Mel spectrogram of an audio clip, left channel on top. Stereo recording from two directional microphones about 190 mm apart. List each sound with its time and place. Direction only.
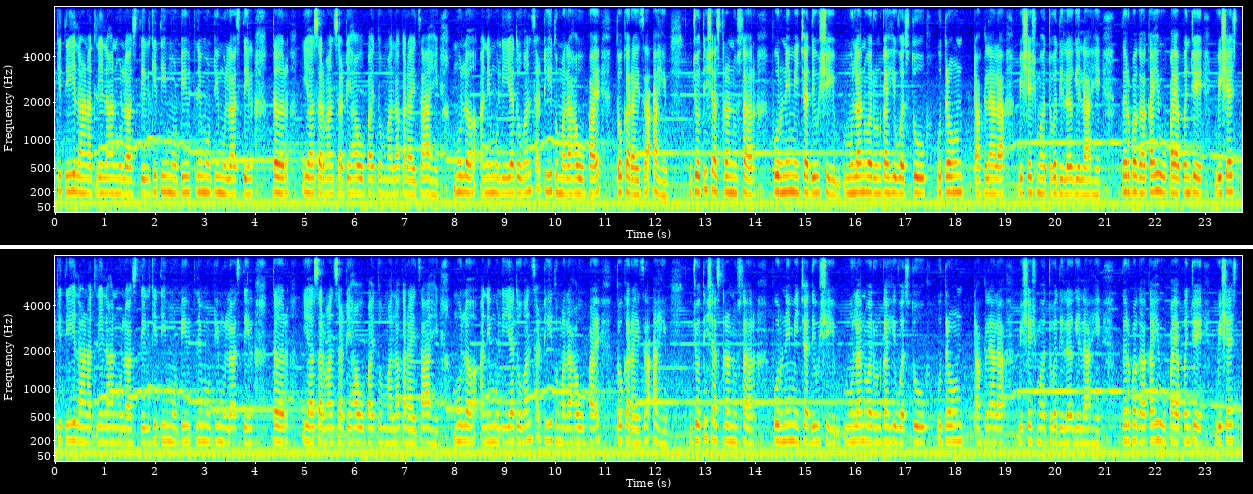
0.0 s speech: 20° left (ahead or behind)
4.4 s a woman's voice: 20° left (ahead or behind)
